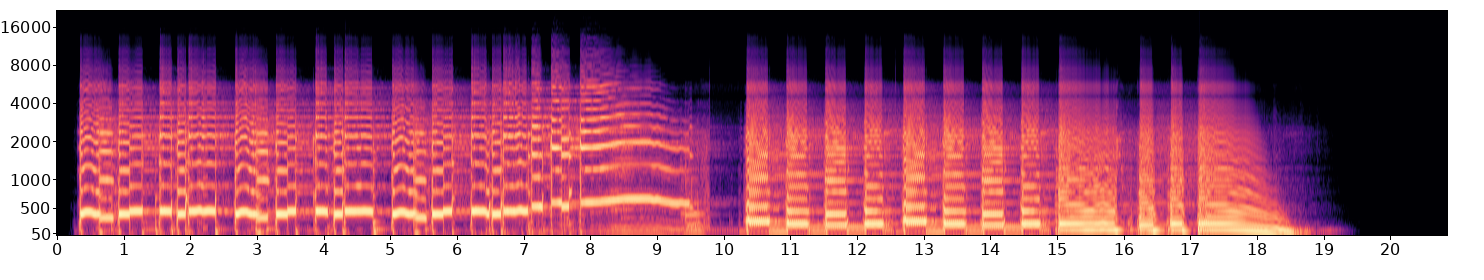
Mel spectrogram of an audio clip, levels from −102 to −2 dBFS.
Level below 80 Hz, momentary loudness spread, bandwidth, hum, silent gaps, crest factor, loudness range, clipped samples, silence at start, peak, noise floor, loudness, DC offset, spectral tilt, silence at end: -30 dBFS; 5 LU; 8 kHz; none; none; 12 dB; 3 LU; under 0.1%; 0.35 s; 0 dBFS; -53 dBFS; -12 LUFS; under 0.1%; -7.5 dB/octave; 2.1 s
